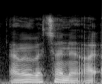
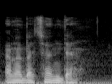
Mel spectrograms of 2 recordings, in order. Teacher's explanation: As you might notice, I say ama bachana. I do not pronounce the d in chanda, and this is totally normal.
